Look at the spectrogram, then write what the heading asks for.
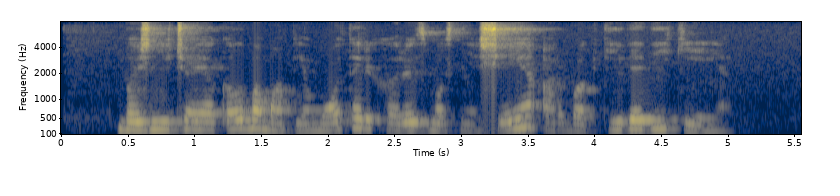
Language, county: Lithuanian, Šiauliai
